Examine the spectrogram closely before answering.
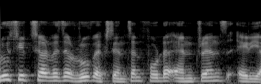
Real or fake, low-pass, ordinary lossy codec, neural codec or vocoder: real; none; none; none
